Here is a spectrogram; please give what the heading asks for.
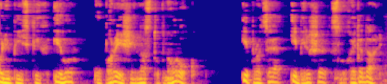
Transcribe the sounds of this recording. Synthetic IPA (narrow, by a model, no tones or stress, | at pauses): ɔlʲimʲpʲijsʲkɪxiɦɔr | upɐɾɪʒʲinɐst̪upnɔɦɔɾɔkʊ̥ | ipɾɔt̪sɛibʲilʲʃɛslˠuxɐjt̪ɛd̪ɑlʲi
